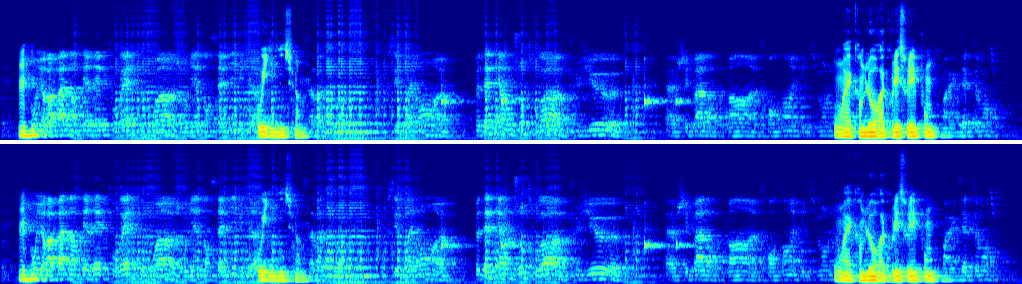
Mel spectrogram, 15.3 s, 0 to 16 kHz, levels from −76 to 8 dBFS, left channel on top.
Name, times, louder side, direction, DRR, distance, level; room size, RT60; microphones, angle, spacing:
voice 1, 0.3-4.0 4.4-5.2 5.8-6.7 7.1-9.3 10.0-12.9 14.1-14.9, right 1 dB, 5° right, -8 dB, 3.2 m, -36 dB
sound 1, 1.1-1.2 1.7-4.1 4.7-6.3 7.2-8.4 9.3-9.6, left 1 dB, 50° left, 2.9 m, -37 dB
voice 2, 3.8-4.6 12.5-14.1, left 2 dB, 25° left, 12 dB, 0.3 m, -19 dB
sound 2, 6.6-6.8 7.5-7.7 9.6-9.9 10.1-10.5, left 3 dB, 80° left, 2.3 m, -36 dB
10.5 x 7.5 x 5.0 m, 0.96 s
head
